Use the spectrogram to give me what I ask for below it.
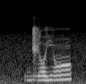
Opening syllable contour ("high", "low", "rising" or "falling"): low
